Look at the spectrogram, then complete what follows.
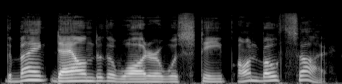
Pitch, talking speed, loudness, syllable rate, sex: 150 Hz, 195 wpm, -17 LUFS, 4.3 syllables/s, male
